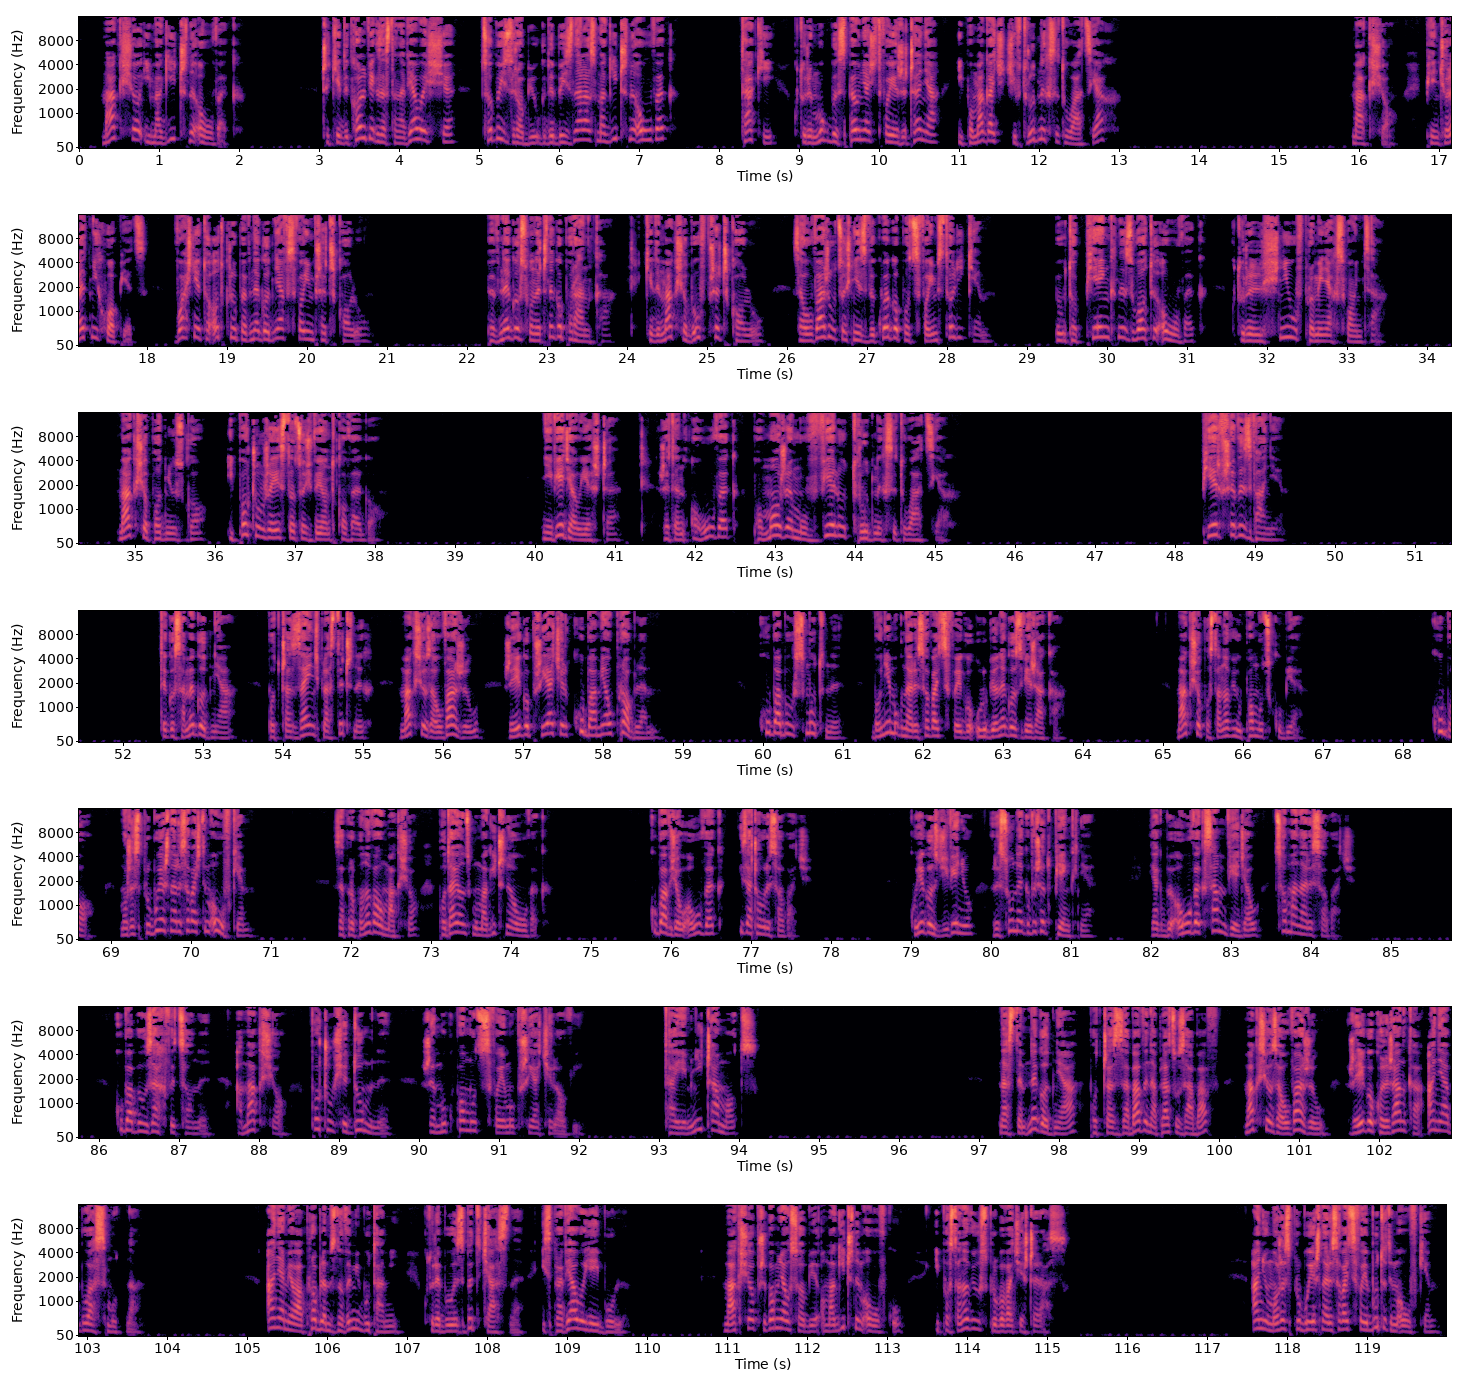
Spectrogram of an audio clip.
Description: Maksio i Magiczny Ołówek - Fascynująca Story - Audiobajka dla dzieci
